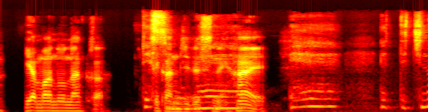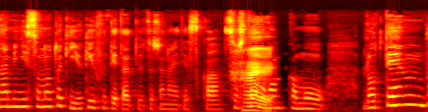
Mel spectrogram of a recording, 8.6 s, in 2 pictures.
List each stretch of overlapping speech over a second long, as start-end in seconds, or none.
1.5-2.7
